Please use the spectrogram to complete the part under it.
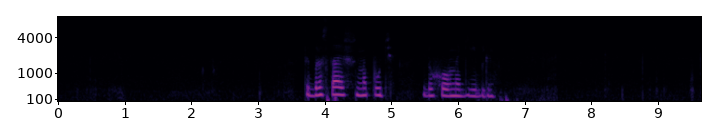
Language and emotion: Russian, neutral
